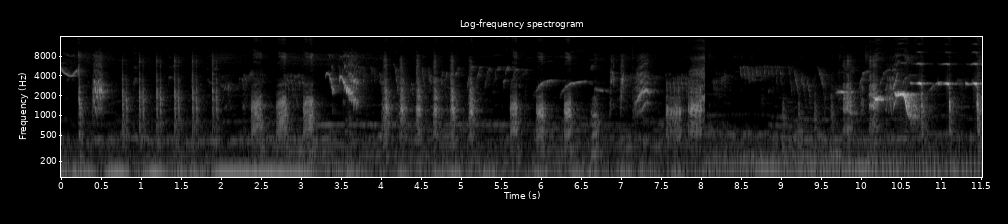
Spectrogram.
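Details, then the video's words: Javan myna in a varied sequence of sharp clicks, whistled slurs, rising and falling notes and harsh bursts, fast and irregular, with a low steady hum underneath. "jlak kebo batuk batuk gacordor atas bawah mantap"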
